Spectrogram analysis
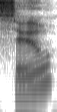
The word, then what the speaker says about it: Hsu: Maybe his last name's pronounced Sue. It's HSU. His first name is Bernard, but I'd say it's Sue.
